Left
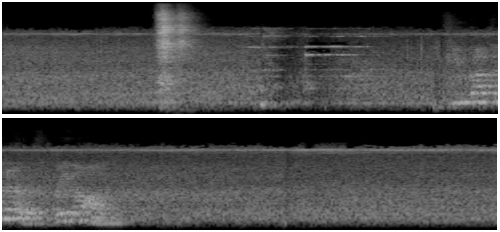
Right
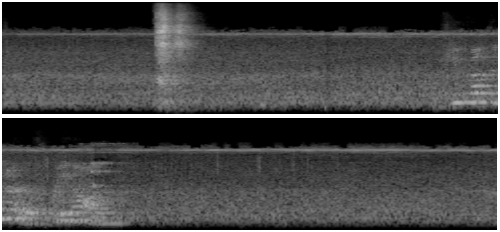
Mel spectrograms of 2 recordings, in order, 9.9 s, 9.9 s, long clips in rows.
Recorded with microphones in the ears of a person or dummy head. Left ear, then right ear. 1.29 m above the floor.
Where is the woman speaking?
35° right (ahead or behind), 0.7 m.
